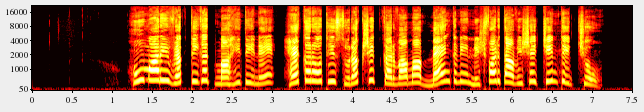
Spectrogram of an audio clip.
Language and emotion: Gujarati, angry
